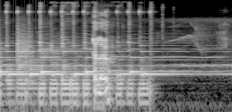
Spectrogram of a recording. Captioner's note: Angad Over Call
